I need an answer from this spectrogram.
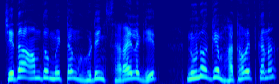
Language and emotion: Santali, angry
